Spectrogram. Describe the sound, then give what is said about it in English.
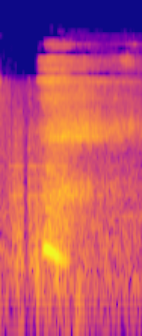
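A deep breath from a man pausing while speaking about grief, a soft, drawn-out breathy rush, quiet and alone. “Gotta take a deep breath.”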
